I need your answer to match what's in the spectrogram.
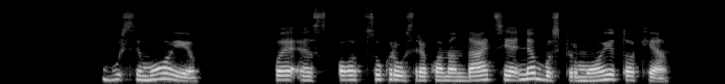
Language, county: Lithuanian, Vilnius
